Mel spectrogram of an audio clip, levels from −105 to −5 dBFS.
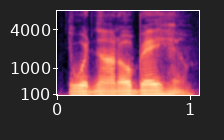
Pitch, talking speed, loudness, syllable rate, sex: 95 Hz, 280 wpm, -14 LUFS, 6.7 syllables/s, male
